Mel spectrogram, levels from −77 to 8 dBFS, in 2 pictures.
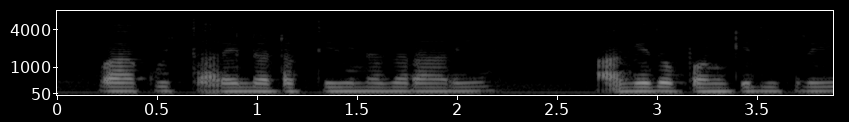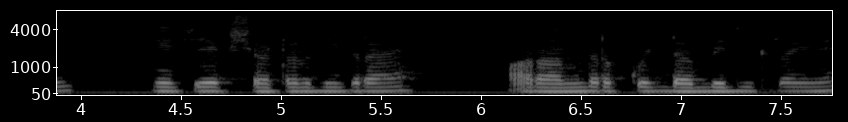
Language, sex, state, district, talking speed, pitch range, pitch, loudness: Hindi, male, Bihar, Begusarai, 215 wpm, 140-150 Hz, 145 Hz, -40 LUFS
